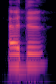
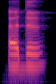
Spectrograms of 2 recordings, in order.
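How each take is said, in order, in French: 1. La consonne finale est relâchée avec un rebond résonnant. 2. La consonne finale est relâchée avec un rebond résonnant.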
